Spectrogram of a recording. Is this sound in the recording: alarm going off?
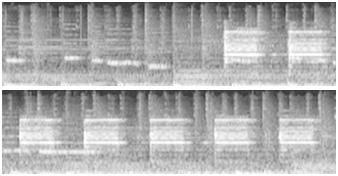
yes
